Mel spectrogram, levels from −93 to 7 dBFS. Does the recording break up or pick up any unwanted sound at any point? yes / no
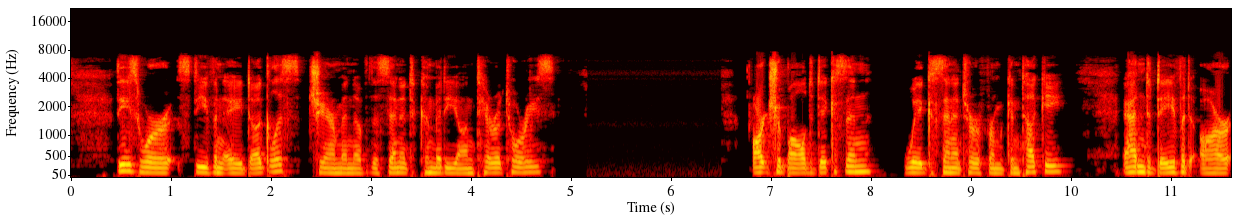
no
